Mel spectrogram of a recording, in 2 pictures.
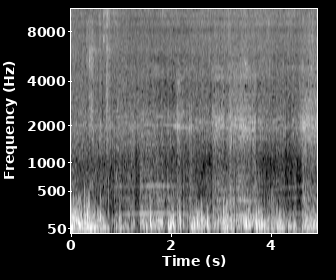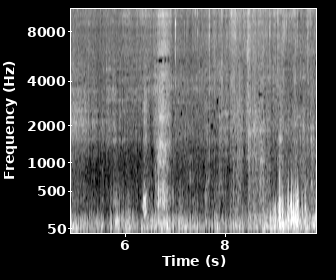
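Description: Faint rustling and hissing of two dogs nosing through long grass, with a low rumble underneath and a couple of louder rustles near the end.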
